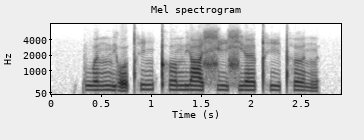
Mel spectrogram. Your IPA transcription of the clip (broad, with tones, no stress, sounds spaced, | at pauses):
k w ə˧˥ n n̪ j o̰˨˩ ʊ̯ t̪ʰ i˥ ŋ t̪ʰ ɤ˥ n̪ j ä˥˧ ɕ i˥˩ ɕ j ɛ˥ t̪ʰ i˥˧ t̪ʰ ə˥˩ n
